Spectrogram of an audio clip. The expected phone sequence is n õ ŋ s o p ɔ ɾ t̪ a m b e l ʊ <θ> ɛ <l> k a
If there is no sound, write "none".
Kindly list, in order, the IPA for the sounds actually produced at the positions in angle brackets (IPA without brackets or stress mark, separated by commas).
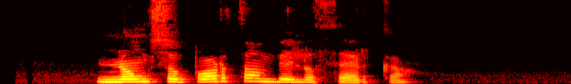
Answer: θ, ɾ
